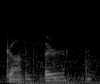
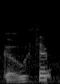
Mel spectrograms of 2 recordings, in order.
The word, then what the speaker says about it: Gowther: You kept saying Gunther. It's Gother. It's spelled Gunther.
